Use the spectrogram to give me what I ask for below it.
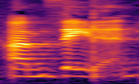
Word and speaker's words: Xaden: I don't think it's Zader, like Darth Vader. Xaden, yes.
